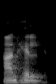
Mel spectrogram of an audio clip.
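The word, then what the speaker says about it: Ángel: One of my coworker, his name's Angel. He pronounces it Angel, but everyone calls him Angel.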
